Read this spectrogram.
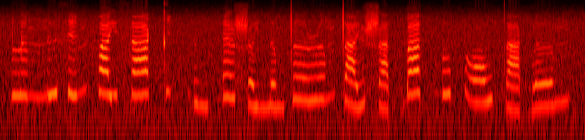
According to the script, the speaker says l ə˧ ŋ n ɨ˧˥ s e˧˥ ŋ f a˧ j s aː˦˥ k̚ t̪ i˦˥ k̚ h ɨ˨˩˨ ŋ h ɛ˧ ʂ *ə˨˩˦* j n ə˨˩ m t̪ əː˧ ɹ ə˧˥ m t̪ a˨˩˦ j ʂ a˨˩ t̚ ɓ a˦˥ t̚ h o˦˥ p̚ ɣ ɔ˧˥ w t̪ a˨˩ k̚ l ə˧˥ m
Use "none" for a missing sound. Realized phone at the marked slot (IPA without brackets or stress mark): ə˨˩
